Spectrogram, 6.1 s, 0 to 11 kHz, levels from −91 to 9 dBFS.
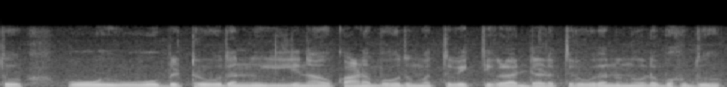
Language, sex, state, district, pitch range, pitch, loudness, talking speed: Kannada, male, Karnataka, Koppal, 100-110 Hz, 105 Hz, -16 LUFS, 80 wpm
